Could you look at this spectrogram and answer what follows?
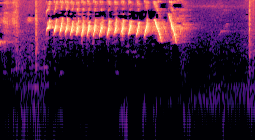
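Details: Hard kretekan chatter from a white-rumped shama, used to provoke rivals: a burst of about sixteen fast, evenly spaced high chips ending in two downslurred whistles.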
